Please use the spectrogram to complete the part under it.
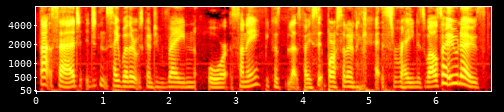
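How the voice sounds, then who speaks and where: Low-voiced woman chatting. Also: normal speed, a bit bright, no room sound. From United Kingdom. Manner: rambling, musing to herself. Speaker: podcast host. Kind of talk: casual bedtime chat. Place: quiet room at home.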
